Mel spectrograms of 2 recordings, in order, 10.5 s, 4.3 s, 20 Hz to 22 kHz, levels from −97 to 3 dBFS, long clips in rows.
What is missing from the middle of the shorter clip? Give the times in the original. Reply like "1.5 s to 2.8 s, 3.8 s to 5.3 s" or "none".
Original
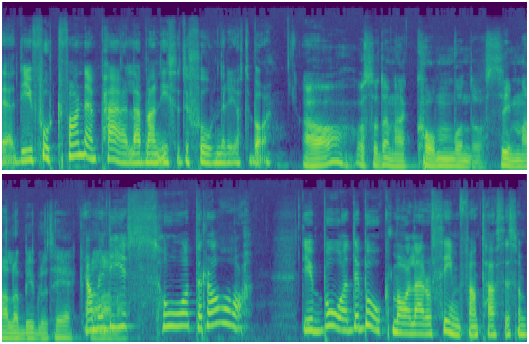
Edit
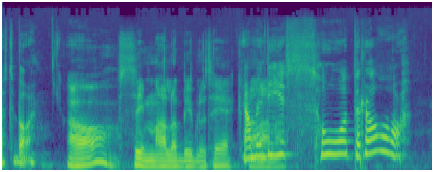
3.5 s to 4.8 s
